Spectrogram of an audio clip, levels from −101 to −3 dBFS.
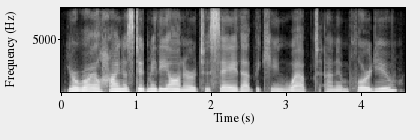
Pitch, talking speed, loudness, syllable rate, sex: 190 Hz, 210 wpm, -15 LUFS, 4.5 syllables/s, female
